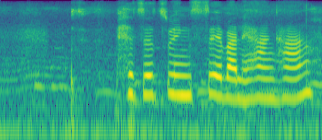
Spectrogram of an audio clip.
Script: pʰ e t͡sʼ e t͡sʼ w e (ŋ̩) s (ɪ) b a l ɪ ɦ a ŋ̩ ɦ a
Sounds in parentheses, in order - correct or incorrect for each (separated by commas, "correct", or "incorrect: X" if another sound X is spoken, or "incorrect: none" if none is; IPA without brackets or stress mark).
correct, correct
